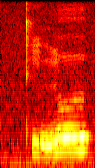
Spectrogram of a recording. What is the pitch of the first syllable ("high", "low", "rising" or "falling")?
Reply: low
